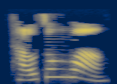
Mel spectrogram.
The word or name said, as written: Tao Zongwang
